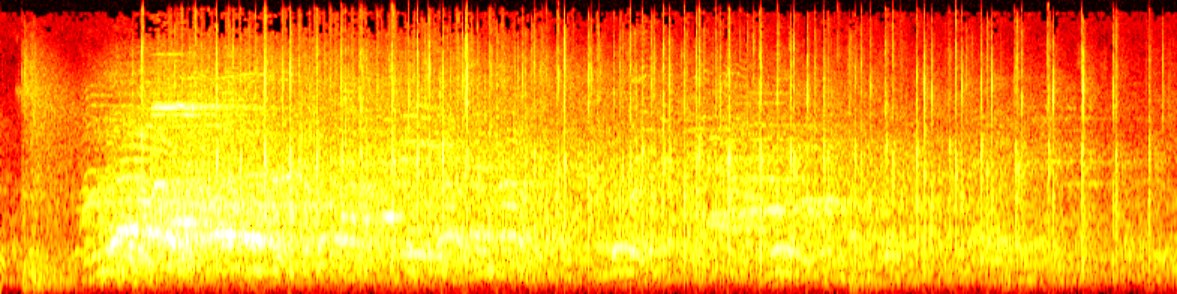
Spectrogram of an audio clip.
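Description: A crowd in a large echoing hall cheers loudly.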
